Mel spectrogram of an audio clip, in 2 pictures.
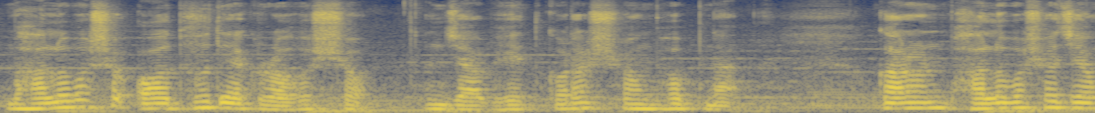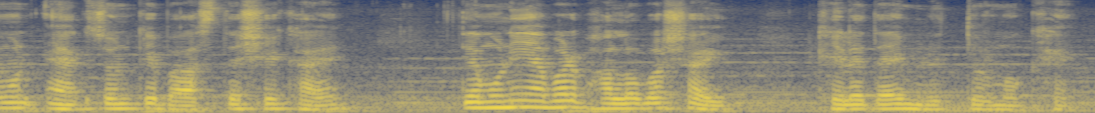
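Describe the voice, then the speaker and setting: A man's voice: fairly high pitch, moderate pace. Male narrator of romantic stories over music. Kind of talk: scripted romantic story narration.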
